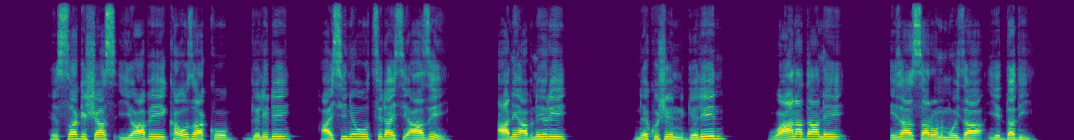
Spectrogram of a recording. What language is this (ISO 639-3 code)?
gmv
